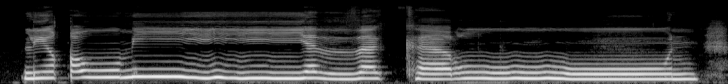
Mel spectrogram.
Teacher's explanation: Dibacanya dileburkan atau dimasukkan disertai dengan gunnah 3 harokat lebih utama. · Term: idgham bi gunnah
